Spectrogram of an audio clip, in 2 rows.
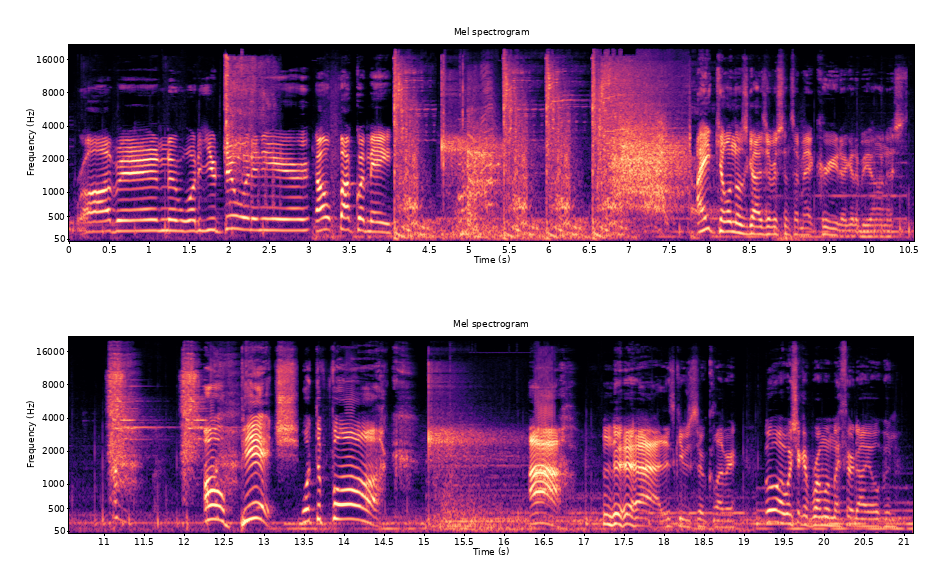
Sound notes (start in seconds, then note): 4.0 gun firing; 11.9 metal slicing; 16.7 laughs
